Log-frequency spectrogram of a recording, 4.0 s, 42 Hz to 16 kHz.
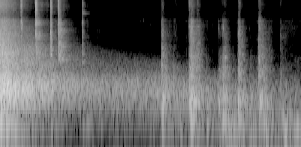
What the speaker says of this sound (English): We're going to go AK-47 first, okay? Romanian AK-47.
